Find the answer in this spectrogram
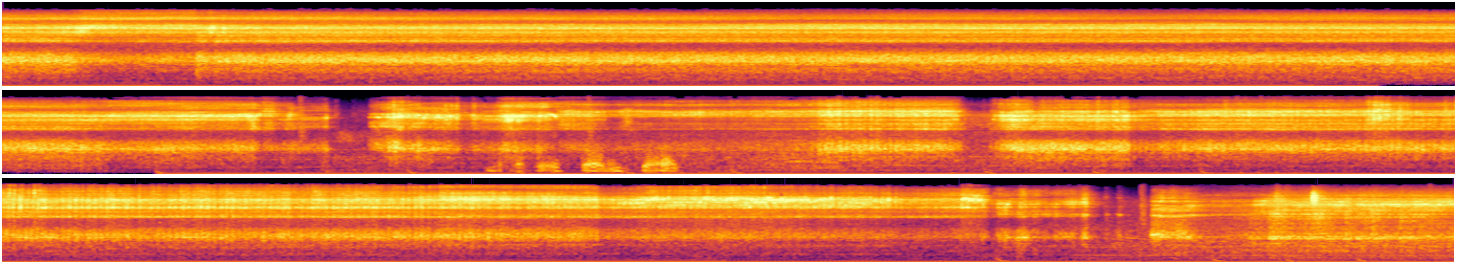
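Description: A dental drill (handpiece) running with a steady high-pitched whine over the hiss of a suction tip, stopping briefly a few times about halfway through and then running on.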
